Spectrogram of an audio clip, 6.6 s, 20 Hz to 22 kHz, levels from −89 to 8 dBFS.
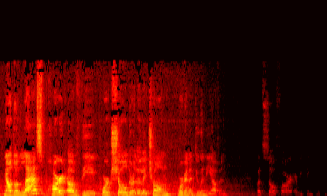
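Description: No technical faults can be heard anywhere in the audio. From about three and a half seconds the level eases down in a smooth fade-out that ends at 6.56 s, tapering gently with no click or hard edge.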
